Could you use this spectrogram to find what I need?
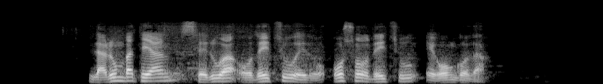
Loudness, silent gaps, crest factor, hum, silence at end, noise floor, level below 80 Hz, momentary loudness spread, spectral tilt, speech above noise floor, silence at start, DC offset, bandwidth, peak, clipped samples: -16 LUFS; none; 18 dB; none; 1.2 s; -82 dBFS; -66 dBFS; 9 LU; -5 dB/octave; 66 dB; 0.9 s; under 0.1%; 8 kHz; 0 dBFS; under 0.1%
